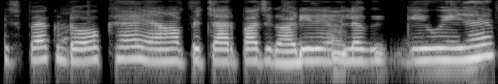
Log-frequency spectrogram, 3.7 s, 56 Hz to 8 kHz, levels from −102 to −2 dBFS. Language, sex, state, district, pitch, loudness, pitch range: Magahi, female, Bihar, Gaya, 225 Hz, -25 LUFS, 215-235 Hz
